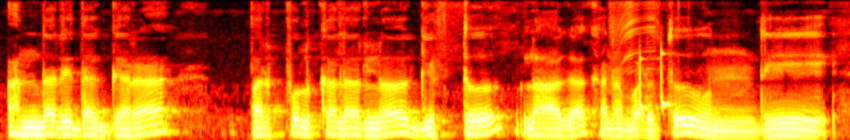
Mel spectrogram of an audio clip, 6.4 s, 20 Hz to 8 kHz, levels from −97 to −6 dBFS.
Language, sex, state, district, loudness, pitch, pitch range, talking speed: Telugu, male, Telangana, Hyderabad, -14 LUFS, 100 Hz, 95-110 Hz, 75 wpm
